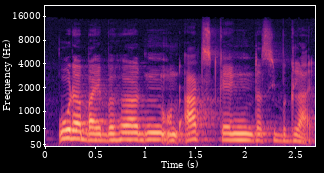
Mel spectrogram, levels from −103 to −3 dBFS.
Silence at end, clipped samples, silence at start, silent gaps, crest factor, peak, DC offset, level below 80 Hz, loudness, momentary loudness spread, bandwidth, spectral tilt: 0 s; under 0.1%; 0.15 s; none; 14 dB; -8 dBFS; under 0.1%; -64 dBFS; -23 LUFS; 10 LU; 13 kHz; -6.5 dB/octave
